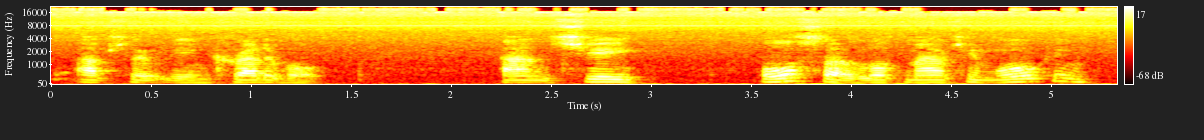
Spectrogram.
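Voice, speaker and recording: This man talks at a medium pitch with ordinary pitch variation. Noticeable background noise runs under his voice. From northern England, Wirral. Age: 70s. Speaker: pastel artist. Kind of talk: live painting demonstration. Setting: home art studio, live stream. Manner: relaxed, frequent fillers.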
